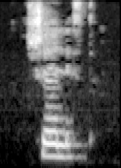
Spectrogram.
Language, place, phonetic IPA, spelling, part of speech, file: Russian, Saint Petersburg, [ˈʂɛlʲɪst], шелест, noun, LL-Q7737 (rus)-шелест.wav
- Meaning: rustle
